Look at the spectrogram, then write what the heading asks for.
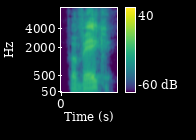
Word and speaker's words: Vivek: also ran, and I always pronounce this name wrong, but I'm gonna do my best. Vivek. Yep. Vivek Ramaswamy.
